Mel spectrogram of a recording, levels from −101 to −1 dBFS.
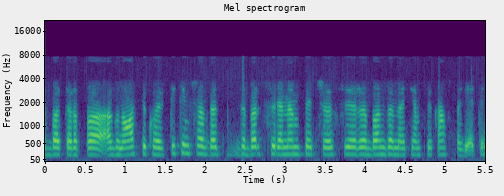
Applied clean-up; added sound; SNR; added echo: none; none; none; none.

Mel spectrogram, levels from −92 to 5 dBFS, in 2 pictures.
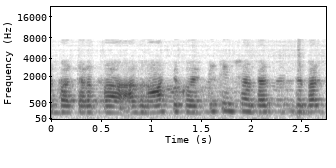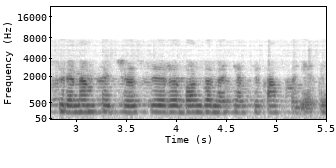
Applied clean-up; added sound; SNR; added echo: none; none; none; reverberation time 1.5 s.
